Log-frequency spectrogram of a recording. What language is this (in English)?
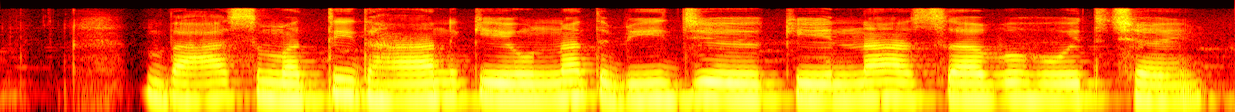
Maithili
